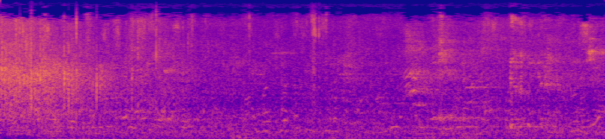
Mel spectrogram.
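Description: A large choir sings in a big echoing hall.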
